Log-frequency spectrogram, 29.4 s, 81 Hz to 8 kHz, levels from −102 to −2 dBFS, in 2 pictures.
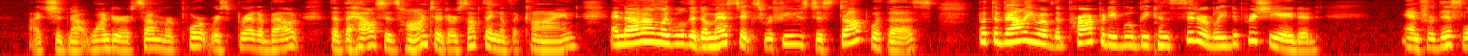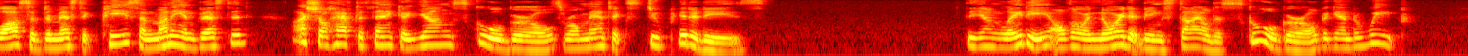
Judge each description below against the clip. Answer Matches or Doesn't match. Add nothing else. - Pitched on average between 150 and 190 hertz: Matches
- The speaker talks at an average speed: Matches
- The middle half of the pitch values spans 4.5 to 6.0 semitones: Matches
